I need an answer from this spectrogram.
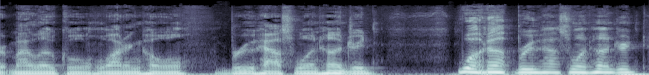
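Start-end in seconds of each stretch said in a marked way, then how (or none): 3.4-4.8 high-pitched, hyped greeting; shout-out. Real, not acted. Host shouts out his local watering hole, hyped greeting. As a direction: call out to your favorite hangout.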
